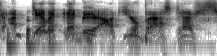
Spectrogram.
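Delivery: furious, frenzied hag voice, sweetness gone. Voicing a trapped green hag who turns furious: hag shouting angrily. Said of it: "her sweet kind of, "Help me" voice becomes".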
